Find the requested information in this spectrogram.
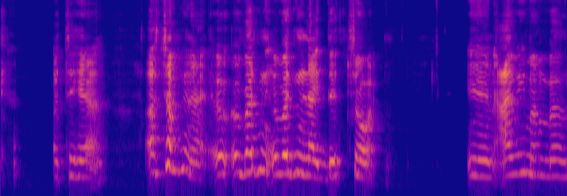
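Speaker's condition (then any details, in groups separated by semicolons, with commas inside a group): Cerebral palsy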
